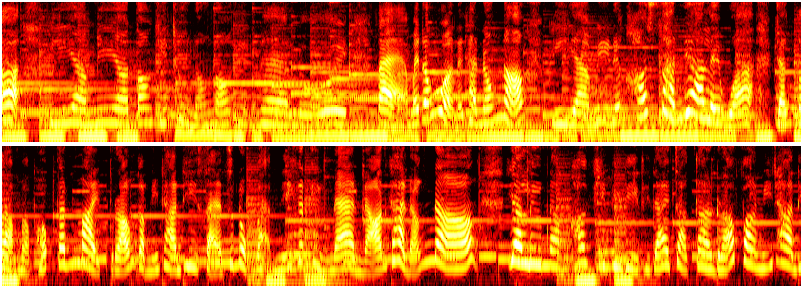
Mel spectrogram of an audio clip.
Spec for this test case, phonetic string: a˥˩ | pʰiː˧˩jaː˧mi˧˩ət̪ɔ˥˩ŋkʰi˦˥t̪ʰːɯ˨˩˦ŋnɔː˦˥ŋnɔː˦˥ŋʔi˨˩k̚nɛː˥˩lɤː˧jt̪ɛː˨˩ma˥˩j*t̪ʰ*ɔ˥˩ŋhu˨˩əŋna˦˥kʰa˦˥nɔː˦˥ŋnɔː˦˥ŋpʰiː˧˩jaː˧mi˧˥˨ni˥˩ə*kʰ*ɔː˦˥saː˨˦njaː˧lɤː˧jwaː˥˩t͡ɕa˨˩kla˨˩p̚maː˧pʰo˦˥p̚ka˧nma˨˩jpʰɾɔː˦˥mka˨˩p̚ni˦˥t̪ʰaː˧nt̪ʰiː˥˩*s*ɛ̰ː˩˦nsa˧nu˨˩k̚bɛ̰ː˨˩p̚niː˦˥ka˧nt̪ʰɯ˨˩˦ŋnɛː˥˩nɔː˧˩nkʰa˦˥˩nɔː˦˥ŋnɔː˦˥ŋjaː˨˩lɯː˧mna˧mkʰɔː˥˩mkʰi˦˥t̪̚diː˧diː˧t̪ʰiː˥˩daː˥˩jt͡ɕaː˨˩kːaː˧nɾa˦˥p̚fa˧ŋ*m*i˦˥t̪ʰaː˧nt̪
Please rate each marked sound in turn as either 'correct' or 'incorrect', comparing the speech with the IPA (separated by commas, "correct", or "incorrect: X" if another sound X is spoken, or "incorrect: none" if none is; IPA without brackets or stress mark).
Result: incorrect: t̪, correct, correct, incorrect: n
